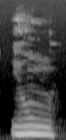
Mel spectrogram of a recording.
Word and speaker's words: Jung: So Carl Jung, that's how you say it in German, Carl Jung, saw myths as a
